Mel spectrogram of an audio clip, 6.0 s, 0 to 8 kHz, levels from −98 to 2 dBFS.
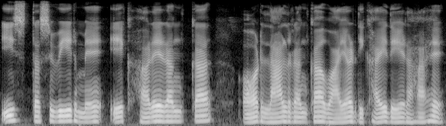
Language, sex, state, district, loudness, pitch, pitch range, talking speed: Hindi, male, Assam, Kamrup Metropolitan, -17 LUFS, 115 Hz, 105-120 Hz, 160 wpm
